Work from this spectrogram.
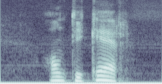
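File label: "antiquair", Dutch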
